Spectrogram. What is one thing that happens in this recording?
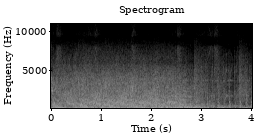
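A fiery explosion roars.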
